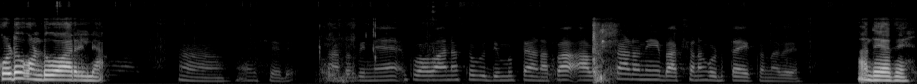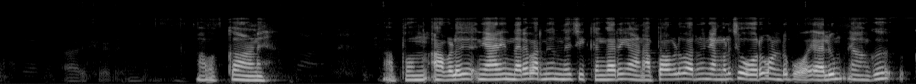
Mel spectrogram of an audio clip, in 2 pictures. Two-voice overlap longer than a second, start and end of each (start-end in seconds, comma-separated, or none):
none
